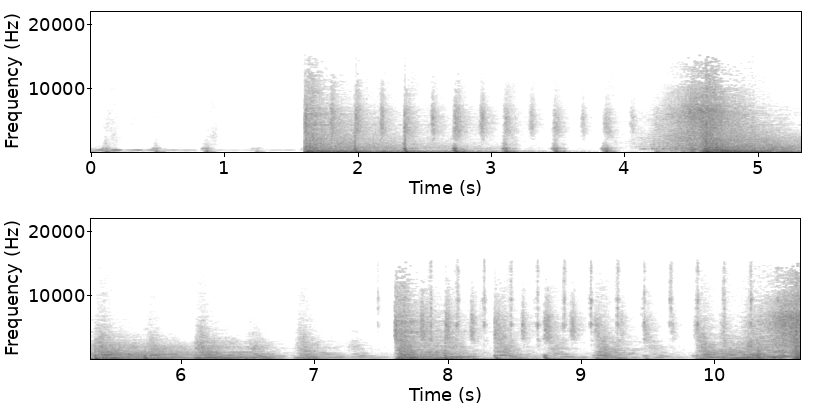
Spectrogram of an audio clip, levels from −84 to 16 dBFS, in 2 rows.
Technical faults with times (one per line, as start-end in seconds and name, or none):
0.00-10.65 noise suppressor applied to music or sounds
0.00-1.59 sound cut by the noise suppressor
3.28-4.09 sound cut by the noise suppressor
6.71-7.61 sound cut by the noise suppressor
8.52-9.91 sound cut by the noise suppressor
